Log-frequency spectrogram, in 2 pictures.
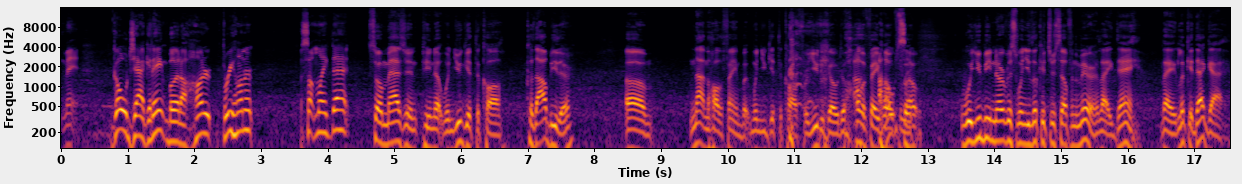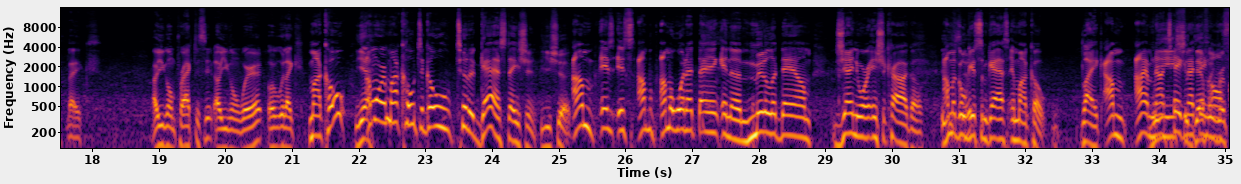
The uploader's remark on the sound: live from radio row for Super Bowl LVII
